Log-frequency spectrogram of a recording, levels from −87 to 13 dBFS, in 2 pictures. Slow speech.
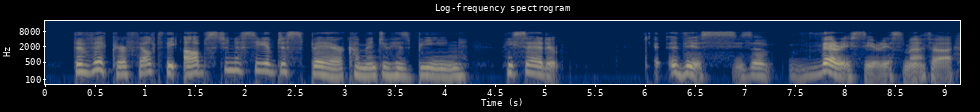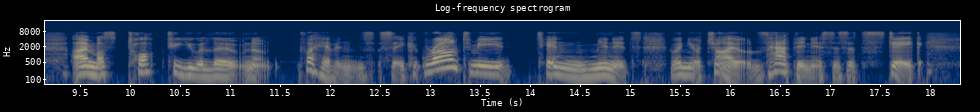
Yes: slow, 130 wpm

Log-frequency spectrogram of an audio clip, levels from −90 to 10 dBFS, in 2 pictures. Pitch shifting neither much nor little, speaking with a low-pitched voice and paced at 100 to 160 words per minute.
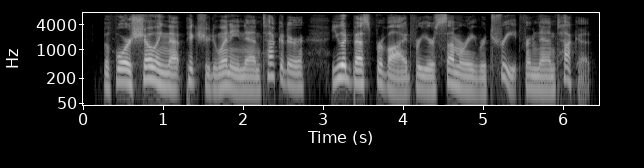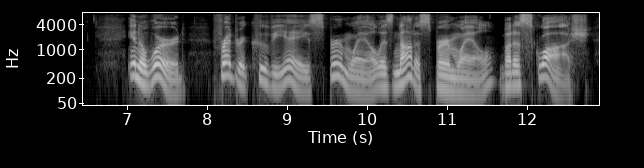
No: wide, 7.2 semitones; low, 130 Hz; average, 150 wpm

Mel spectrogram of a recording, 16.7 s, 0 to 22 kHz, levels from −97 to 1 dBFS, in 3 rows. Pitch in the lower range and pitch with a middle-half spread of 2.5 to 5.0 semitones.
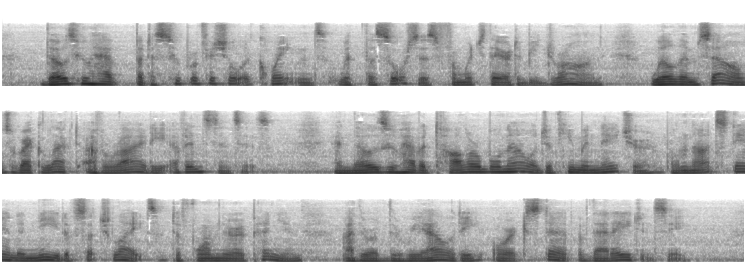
Yes: low, 100 Hz; average, 4.6 semitones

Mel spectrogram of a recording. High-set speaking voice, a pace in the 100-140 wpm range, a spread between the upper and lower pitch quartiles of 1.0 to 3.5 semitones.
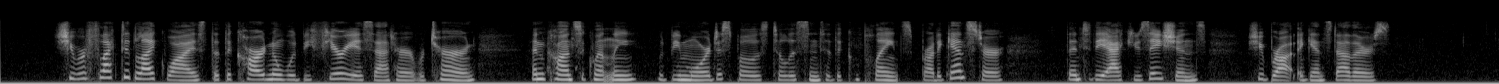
Yes: high, 210 Hz; slow, 135 wpm; average, 3.1 semitones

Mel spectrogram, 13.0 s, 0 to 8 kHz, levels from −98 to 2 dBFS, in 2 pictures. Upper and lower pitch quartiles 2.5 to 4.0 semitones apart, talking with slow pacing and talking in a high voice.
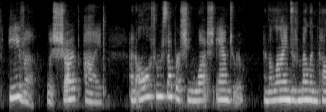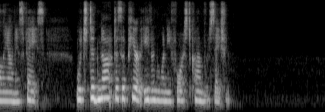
Yes: average, 2.9 semitones; slow, 130 wpm; high, 225 Hz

